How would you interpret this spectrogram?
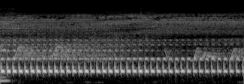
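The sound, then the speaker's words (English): A small Eastern screech owl gives a fast, even trill, a rapid stream of rolling pulses on one steady pitch that runs without a break, clear and fairly loud with no voices. “The trill.”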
